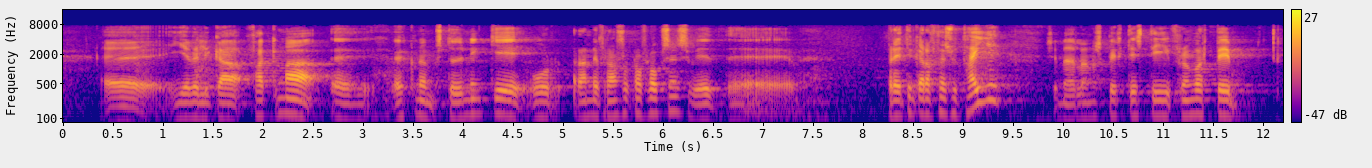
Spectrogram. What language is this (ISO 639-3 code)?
isl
